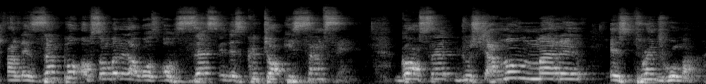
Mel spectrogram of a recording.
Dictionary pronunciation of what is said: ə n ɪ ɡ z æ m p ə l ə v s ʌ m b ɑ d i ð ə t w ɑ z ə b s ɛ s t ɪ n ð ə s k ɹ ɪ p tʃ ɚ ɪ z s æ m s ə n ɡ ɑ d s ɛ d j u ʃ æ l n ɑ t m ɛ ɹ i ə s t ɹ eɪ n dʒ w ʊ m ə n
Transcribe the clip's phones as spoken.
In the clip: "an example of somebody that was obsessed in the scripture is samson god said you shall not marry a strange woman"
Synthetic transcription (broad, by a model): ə n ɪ ɡ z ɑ m p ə l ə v s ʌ m b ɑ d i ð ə t w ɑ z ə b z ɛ s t ɪ n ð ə s k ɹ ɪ p tʃ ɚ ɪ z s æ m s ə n ɡ ɑ d s ɛ d j u ʃ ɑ l n ɑ t m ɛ ɹ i ə s t ɹ eɪ n dʒ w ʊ m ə n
